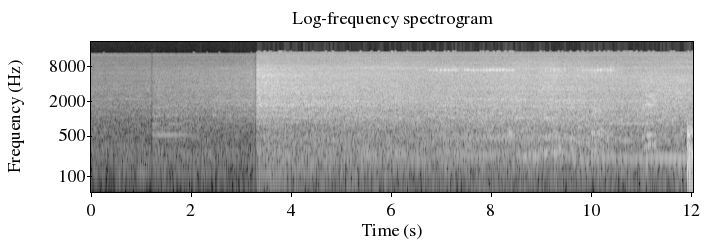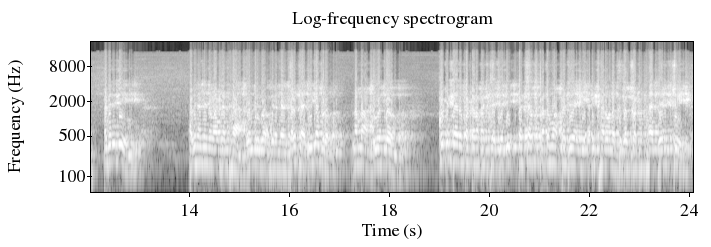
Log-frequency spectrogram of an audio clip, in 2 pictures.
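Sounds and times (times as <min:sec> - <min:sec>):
steady background noise: 0:00.0 - 0:24.0.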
